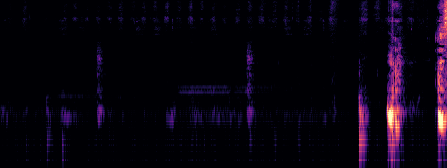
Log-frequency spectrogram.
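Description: Pilot FriXion erasable pen scribbling faintly on notebook paper, with a couple of light clicks, as a new pen is tried out to get its ink writing. A short louder sound comes near the end.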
